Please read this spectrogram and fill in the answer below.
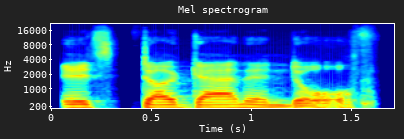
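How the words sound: It is said in a grave, wise-sounding voice. "tries to sound all wise"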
